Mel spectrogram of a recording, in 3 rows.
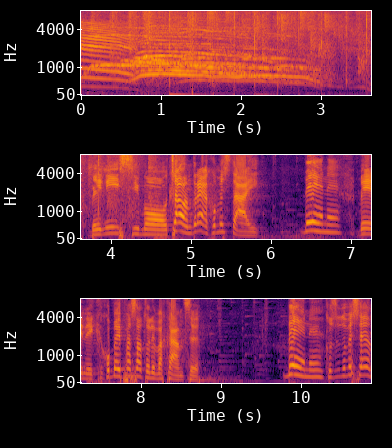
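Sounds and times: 
audience cheering: 0.0s - 3.9s
audience applause: 0.0s - 4.5s
speech: 3.8s - 8.8s, 9.8s - 10.8s.

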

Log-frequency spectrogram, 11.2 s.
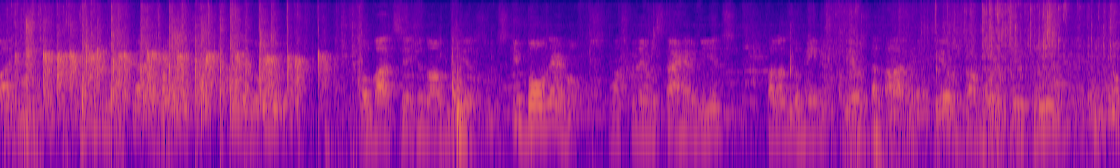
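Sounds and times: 
audience clapping: 0.0s - 3.5s
speech: 3.6s - 11.1s.

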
